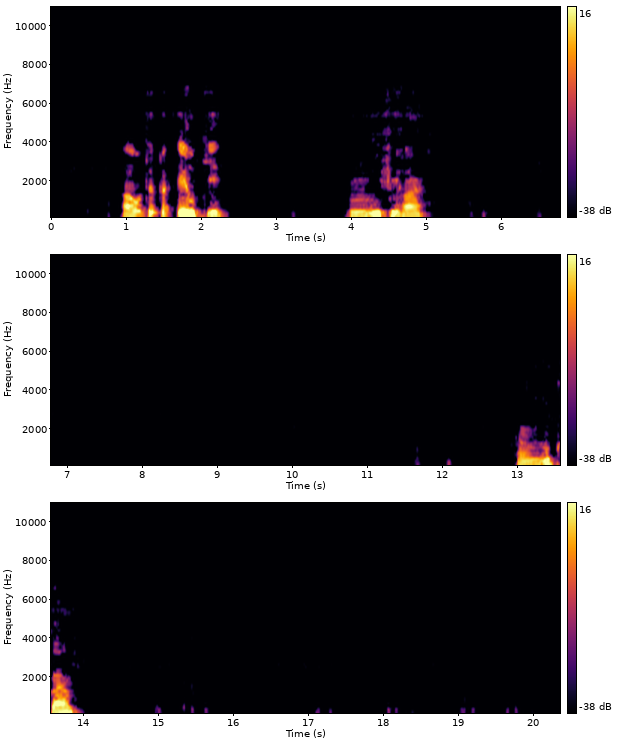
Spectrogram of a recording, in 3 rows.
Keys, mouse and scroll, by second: 2.1 click, 2.4-3.4 drag, 4.6 r, 6.6-11.9 drag, 12.2-13.3 middle drag, 14.0-15.1 middle drag, 15.5 KP_1, 17.1 r, 19.3 click, 19.9 click.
